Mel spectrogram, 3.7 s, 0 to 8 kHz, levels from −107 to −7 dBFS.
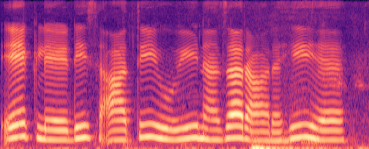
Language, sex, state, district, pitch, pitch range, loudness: Hindi, male, Jharkhand, Ranchi, 220 Hz, 195-235 Hz, -16 LUFS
